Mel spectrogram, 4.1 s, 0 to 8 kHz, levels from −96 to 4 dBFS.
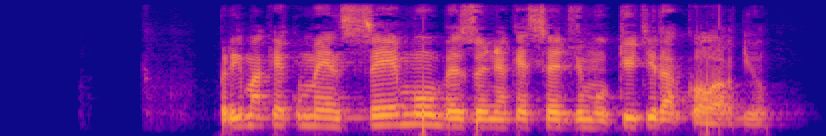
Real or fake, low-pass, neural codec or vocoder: real; 7.2 kHz; none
